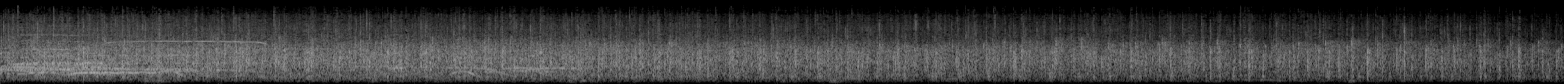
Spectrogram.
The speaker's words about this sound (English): I'm going to ask you to give a warm round of applause and welcome to the hosts of the Prosecuting Donald Trump podcast, Andrew Weissmann and Mary McCord.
